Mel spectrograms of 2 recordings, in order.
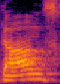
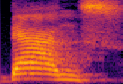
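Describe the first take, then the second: First: The vowel is a long open 'ah' sound. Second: The vowel is a flat 'a' as in cat. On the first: "British English में हम इसे डांस कहते हैं" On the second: "American English में डांस को पता है क्या कहेंगे? इसे कहेंगे डांस"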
